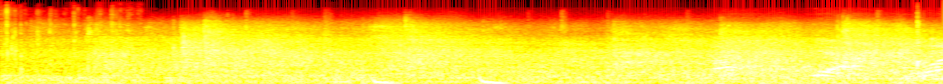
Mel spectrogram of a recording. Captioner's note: hockey sticks hitting pucks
